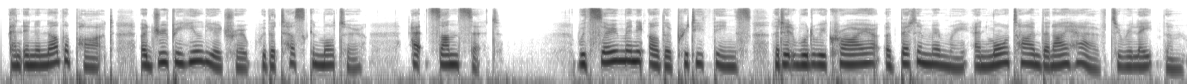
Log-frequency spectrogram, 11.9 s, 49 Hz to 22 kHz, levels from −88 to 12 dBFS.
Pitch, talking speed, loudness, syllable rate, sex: 200 Hz, 170 wpm, -17 LUFS, 5.5 syllables/s, female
